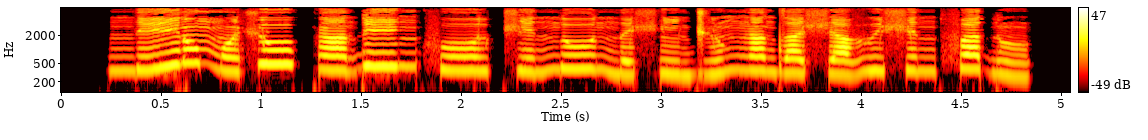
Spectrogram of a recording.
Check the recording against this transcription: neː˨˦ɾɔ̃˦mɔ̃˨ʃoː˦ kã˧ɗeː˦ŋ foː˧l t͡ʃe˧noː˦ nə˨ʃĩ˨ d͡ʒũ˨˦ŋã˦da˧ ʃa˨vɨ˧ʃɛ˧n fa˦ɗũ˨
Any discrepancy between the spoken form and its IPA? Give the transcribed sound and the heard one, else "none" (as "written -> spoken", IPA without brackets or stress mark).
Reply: none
